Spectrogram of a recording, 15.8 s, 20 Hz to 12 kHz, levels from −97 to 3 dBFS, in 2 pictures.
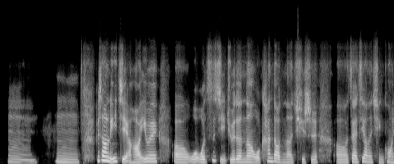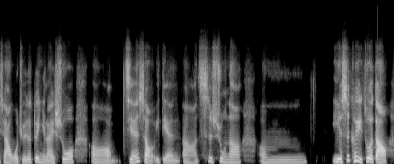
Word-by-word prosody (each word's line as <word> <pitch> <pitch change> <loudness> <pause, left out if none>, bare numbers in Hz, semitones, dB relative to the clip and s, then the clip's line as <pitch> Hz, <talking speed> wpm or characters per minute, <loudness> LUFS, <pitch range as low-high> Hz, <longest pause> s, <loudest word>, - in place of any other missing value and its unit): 嗯， 190 -5 -10 0.4
嗯， 200 -3 -6 0.3
非 310 - +1
常 315 -3 +8
理 240 0 +5
解 245 -7 +3
哈， 180 0 +2
因 230 +5 +2
为， 235 0 +2 0.3
呃， 195 -1 +2
我 200 - 0
我 205 - +2
自 250 - -6
己 195 -10 -2
觉 190 +4 -1
得 215 0 +4
呢， 210 -1 +2
我 180 -1 +1
看 270 -2 -2
到 235 -3 +4
的 195 - -12
呢， 190 -2 -4
其 195 +2 -4
实， 195 0 -1 0.4
呃， 180 0 -1
在 220 +5 +1
这 215 +4 -2
样 230 -2 +1
的 210 - -5
情 180 -3 -6
况 205 0 -4
下， 195 -2 +1
我 180 +1 -3
觉 175 0 -4
得 205 - -1
对 245 +4 +1
你 190 -5 -5
来 165 +1 -1
说， 210 +2 0 0.3
呃， 175 -3 -3 0.2
减 210 +4 +1
少 265 - +1
一 205 - -6
点， 180 +4 -3
啊， 170 -1 -5
次 255 - -2
数 235 -1 -3
呢， 190 -1 -2 0.4
嗯， 185 0 -9 0.5
也 225 -1 +4
是 325 +10 +3
可 295 0 +2
以 250 -7 +5
做 245 +1 +4
到。 195 -7 +7
200 Hz, 210 characters per minute, -22 LUFS, 185-220 Hz, 0.5 s, 常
